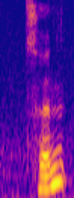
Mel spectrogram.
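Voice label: "cen2", Mandarin Chinese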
